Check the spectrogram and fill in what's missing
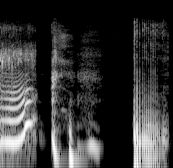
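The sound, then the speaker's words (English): A voice makes three loud raspberry-like fart imitations in quick succession, the last one buzzing and fluttering, with short silent gaps between them. “You could just make fart noises.”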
